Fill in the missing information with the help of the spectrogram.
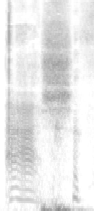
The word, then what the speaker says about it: Ash: Rhymes with sash. – Ash.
